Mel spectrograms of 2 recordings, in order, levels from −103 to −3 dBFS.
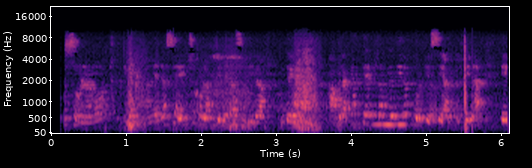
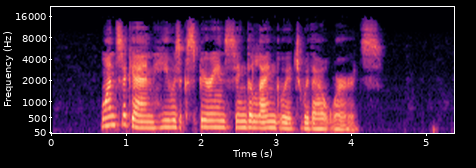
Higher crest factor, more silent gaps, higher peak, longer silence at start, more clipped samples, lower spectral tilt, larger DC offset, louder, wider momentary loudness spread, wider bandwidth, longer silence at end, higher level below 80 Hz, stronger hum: first, 32 dB vs 18 dB; neither; second, -14 dBFS vs -2 dBFS; second, 0.15 s vs 0.65 s; neither; about the same, -3 dB/octave vs -4 dB/octave; neither; second, -46 LUFS vs -18 LUFS; second, 10 LU vs 14 LU; second, 10.5 kHz vs 14 kHz; second, 0 s vs 1 s; second, -86 dBFS vs -58 dBFS; neither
